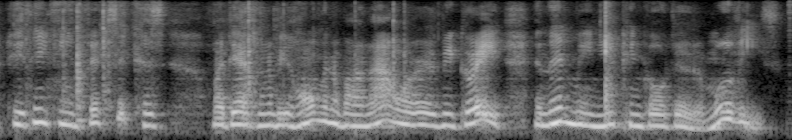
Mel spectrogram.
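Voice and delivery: put-on high, eager falsetto girl voice; imitated girlfriend. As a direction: gush in a high put-on girlish voice. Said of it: "and she's like".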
